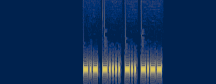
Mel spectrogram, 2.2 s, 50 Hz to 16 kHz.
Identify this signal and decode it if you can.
Morse code, heard as a keyed tone, about 73 wpm, 700 Hz. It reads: K6DY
